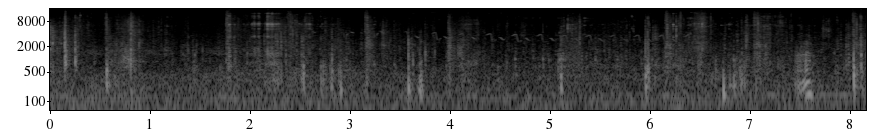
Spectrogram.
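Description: Foley movement sounds: irregular short clicks, knocks and scuffs of soldiers' boots, kit and rifle as they crouch and shift.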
